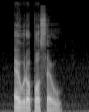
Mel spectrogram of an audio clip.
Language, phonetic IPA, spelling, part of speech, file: Polish, [ˌɛwrɔˈpɔsɛw], europoseł, noun, Pl-europoseł.ogg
